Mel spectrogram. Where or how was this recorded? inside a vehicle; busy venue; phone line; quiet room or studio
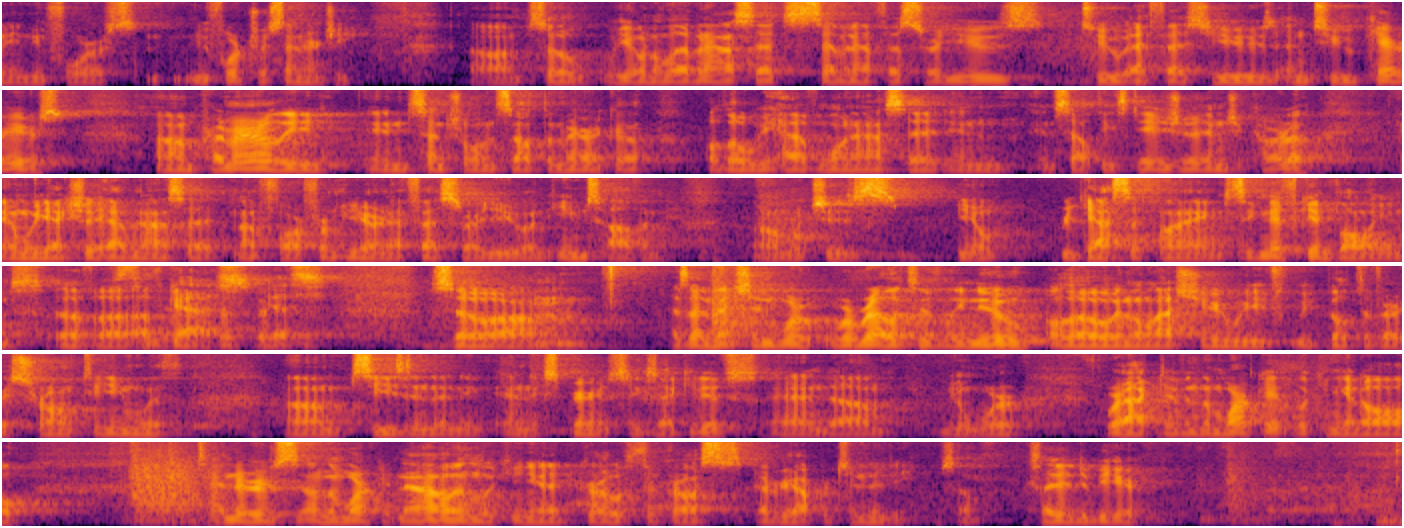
busy venue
